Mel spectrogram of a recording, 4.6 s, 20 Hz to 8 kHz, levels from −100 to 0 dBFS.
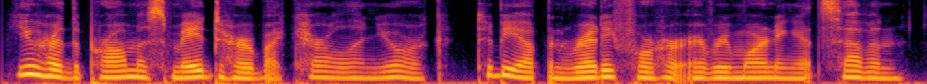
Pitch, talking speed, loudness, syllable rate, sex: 175 Hz, 270 wpm, -18 LUFS, 7.4 syllables/s, female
